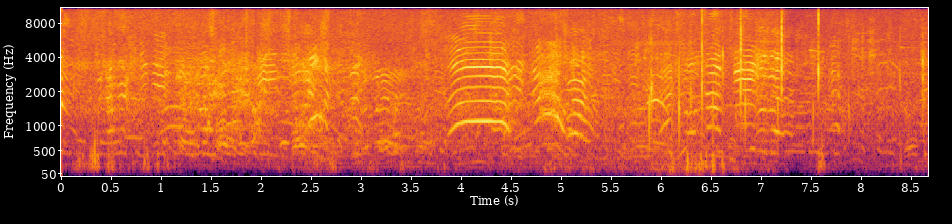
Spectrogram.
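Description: Voices of young players and onlookers shouting and calling out during rugby play, with one long, high shout about halfway through.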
